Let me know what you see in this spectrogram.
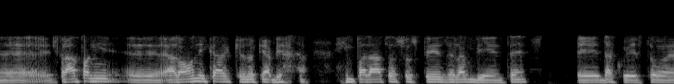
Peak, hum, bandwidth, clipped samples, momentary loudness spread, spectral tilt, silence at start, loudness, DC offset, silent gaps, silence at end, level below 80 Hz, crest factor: -10 dBFS; none; 4.2 kHz; under 0.1%; 6 LU; -10 dB/octave; 0 s; -28 LUFS; under 0.1%; none; 0 s; -60 dBFS; 18 dB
